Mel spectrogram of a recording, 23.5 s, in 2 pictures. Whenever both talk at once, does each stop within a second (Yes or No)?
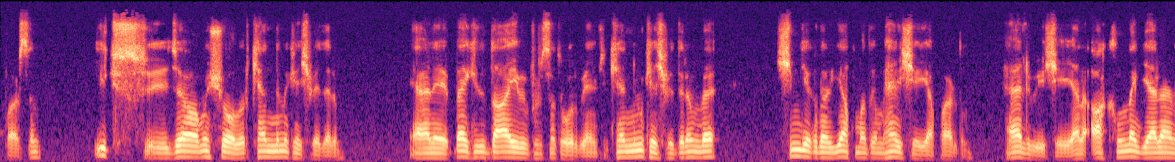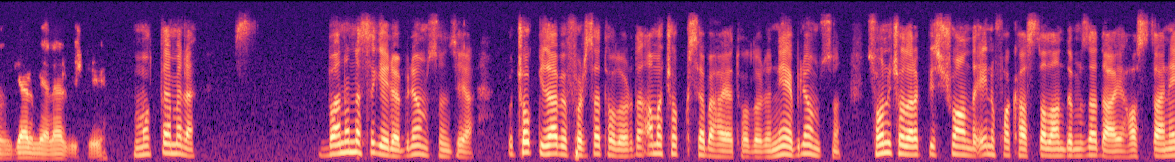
Yes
